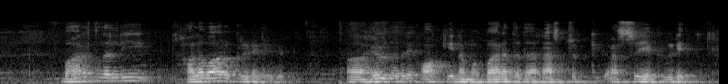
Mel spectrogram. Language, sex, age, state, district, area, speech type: Kannada, male, 18-30, Karnataka, Shimoga, rural, spontaneous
